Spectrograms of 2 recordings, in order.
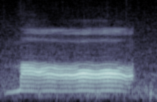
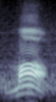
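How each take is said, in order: First: The pitch stays level throughout. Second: The pitch goes up. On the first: "einmal gerade, also quasi ohne äh, Tonänderung" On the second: "ein Ton, der nach oben geht"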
